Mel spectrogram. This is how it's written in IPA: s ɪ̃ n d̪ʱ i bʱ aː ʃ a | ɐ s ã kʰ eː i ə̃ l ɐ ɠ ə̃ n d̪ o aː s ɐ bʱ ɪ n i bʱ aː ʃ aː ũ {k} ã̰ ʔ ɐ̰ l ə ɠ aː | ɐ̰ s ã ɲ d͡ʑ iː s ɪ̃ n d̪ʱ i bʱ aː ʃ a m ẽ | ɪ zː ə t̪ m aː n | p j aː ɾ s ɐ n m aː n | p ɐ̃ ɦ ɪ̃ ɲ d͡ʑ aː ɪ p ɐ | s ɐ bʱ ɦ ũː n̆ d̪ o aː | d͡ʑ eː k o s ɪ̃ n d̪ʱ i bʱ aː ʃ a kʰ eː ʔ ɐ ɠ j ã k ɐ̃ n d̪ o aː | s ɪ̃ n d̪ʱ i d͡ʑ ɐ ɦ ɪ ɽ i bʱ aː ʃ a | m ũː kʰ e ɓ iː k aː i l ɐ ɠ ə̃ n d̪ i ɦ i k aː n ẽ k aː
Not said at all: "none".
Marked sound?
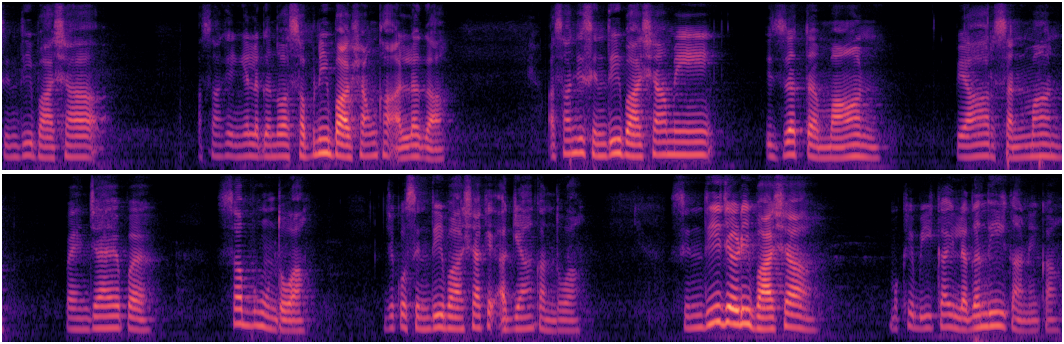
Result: kʰ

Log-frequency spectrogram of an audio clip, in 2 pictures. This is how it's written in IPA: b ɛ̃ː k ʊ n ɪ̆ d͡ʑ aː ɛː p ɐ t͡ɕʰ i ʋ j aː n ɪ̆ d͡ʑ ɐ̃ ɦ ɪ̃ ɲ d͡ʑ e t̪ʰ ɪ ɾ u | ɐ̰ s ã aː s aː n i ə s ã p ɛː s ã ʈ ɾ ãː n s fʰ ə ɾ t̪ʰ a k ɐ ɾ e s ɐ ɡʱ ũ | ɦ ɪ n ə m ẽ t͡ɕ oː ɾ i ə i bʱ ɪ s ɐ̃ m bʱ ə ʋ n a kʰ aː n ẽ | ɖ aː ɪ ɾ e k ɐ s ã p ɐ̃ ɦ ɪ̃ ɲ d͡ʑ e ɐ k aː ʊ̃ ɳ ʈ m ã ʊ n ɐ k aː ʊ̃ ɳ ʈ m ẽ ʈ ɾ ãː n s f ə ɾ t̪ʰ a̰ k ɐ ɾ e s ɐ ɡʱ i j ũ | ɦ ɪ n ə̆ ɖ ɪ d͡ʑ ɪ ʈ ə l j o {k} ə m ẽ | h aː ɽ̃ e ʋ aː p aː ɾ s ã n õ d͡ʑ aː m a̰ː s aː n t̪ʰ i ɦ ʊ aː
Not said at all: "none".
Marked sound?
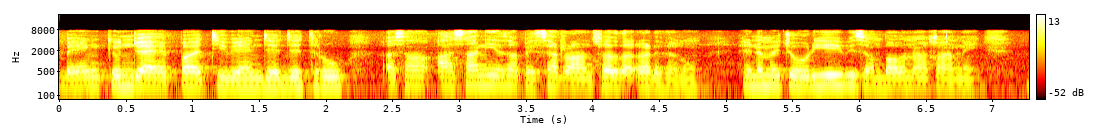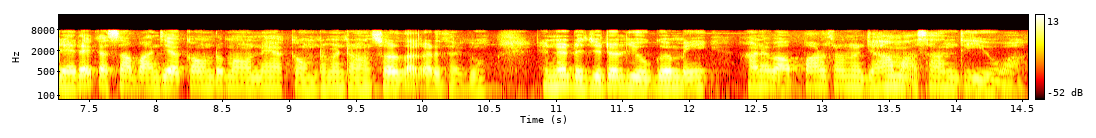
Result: ɡ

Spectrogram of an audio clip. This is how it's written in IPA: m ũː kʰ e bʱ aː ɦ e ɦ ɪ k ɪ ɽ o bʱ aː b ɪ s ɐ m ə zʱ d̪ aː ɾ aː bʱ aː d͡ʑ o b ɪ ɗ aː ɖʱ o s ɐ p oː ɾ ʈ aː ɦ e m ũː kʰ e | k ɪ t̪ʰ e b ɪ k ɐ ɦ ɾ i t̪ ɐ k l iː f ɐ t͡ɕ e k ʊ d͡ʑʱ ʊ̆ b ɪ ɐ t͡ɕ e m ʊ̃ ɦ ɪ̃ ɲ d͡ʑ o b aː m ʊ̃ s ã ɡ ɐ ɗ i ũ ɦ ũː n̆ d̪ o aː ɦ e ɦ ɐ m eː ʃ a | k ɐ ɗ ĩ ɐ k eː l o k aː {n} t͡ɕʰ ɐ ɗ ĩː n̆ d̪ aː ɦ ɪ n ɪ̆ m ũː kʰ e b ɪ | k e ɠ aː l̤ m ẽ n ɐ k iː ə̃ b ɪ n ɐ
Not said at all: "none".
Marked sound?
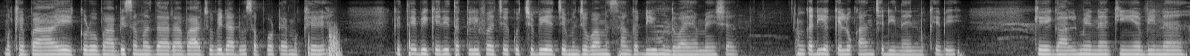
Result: n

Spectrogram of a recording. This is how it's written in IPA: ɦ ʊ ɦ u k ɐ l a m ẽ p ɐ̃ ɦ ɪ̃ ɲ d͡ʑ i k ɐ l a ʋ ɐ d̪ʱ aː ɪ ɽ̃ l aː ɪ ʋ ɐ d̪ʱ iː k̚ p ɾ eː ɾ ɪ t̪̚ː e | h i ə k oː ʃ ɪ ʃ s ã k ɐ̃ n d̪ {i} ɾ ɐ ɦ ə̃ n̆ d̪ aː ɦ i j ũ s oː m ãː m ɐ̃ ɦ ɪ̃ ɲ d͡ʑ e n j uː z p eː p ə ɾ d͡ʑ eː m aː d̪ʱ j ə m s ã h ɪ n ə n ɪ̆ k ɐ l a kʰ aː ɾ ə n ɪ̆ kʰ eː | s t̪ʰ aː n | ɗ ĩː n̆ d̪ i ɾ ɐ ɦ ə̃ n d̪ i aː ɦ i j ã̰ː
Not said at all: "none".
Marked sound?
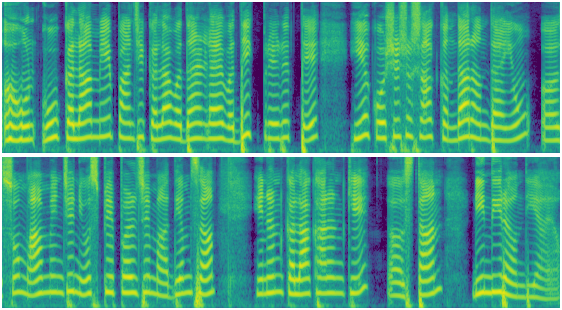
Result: a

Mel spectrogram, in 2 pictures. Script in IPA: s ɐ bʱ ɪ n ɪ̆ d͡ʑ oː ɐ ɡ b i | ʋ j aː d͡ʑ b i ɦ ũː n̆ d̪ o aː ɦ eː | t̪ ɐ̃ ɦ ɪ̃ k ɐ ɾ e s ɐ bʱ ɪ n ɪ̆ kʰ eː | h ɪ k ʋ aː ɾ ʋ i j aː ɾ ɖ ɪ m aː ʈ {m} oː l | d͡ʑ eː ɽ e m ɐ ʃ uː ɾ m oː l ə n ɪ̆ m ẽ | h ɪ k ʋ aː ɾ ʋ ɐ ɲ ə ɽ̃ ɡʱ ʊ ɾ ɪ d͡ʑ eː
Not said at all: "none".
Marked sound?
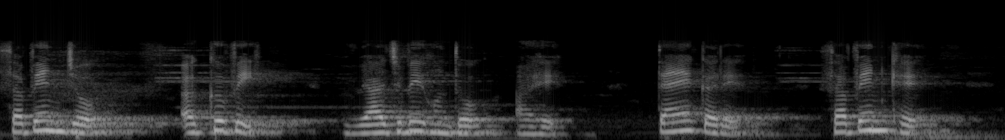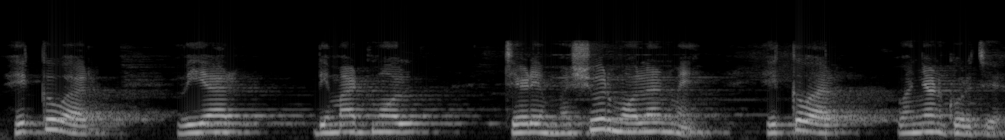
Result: m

